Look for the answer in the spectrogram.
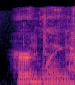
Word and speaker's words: Hertling: Do I pronounce your last name right? Hertling? – Hertling. – Hertling, okay.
